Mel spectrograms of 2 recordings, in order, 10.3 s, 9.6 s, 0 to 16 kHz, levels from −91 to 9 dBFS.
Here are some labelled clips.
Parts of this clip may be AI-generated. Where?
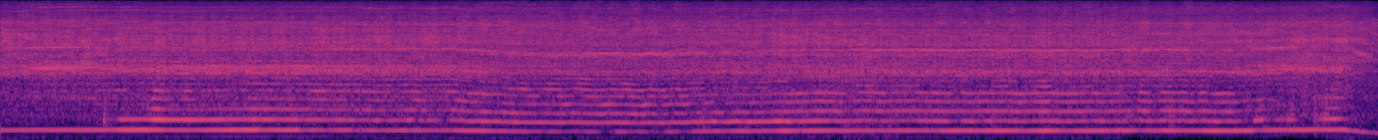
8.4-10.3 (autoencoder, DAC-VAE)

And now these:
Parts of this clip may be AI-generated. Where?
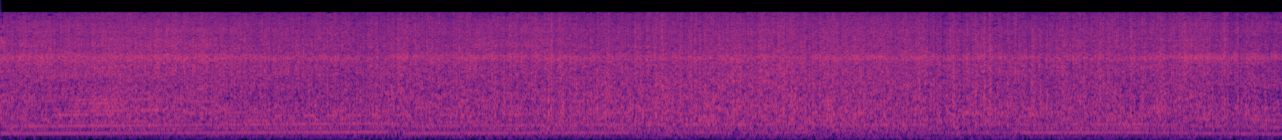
none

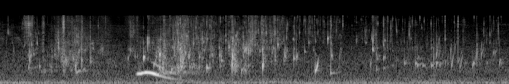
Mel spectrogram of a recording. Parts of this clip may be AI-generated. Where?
0.5-1.7 (autoencoder, DAC-VAE)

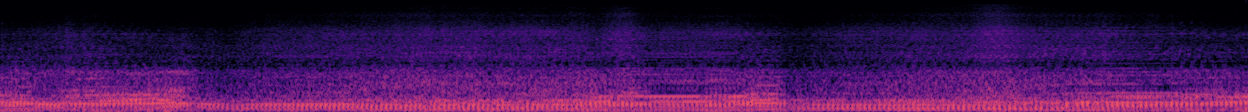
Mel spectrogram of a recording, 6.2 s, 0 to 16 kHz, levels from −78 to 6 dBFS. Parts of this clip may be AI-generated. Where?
0.0-6.2 (autoencoder, DAC-VAE)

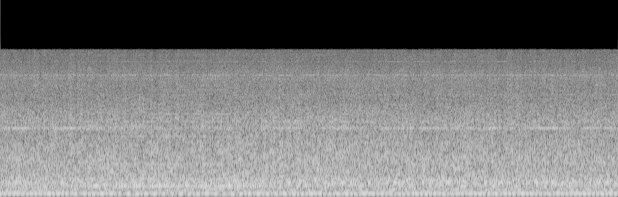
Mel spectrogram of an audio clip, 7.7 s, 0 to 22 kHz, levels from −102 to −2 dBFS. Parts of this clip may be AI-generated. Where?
1.0-2.9 (autoencoder, DAC-VAE); 4.1-4.7; 5.7-6.2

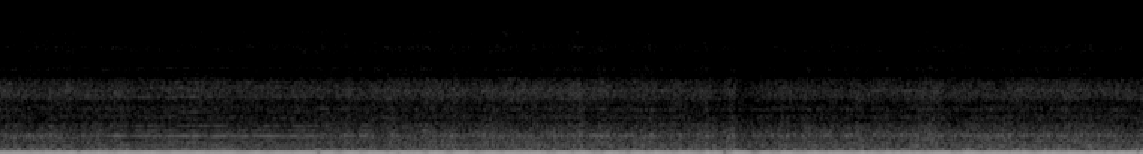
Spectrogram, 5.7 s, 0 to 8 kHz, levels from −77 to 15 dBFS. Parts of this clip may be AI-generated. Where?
0.4-1.6 (autoencoder, DAC-VAE)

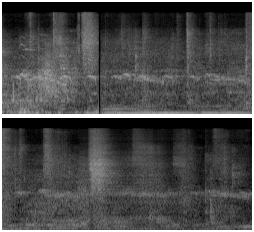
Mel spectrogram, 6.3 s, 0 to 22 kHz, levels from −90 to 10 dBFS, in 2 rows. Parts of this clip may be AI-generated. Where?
4.1-5.4 (autoencoder, DAC-VAE)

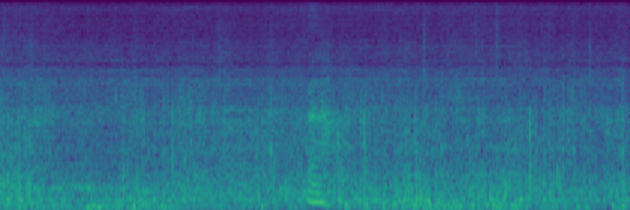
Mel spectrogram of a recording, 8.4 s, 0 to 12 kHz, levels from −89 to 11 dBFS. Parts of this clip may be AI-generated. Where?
3.0-4.7 (autoencoder, DAC-VAE)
